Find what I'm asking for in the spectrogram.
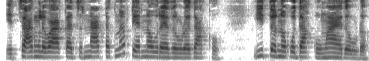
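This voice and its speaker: A woman's voice: fairly high pitch, fairly even intonation, fast talker, lightly acted. A woman playing a scornful village mother-in-law. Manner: scolding, sharp and mocking. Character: harsh scolding middle-aged mother-in-law. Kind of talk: village family drama acting.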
